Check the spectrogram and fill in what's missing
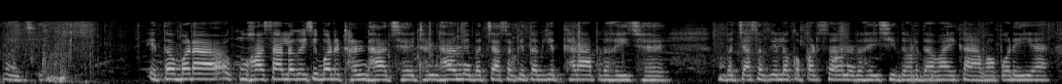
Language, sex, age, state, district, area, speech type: Maithili, female, 30-45, Bihar, Muzaffarpur, urban, spontaneous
